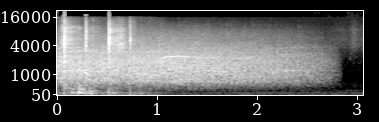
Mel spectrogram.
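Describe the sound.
A small group gives a faint round of applause to welcome a guest. The light, soft clapping holds briefly, then tapers away and stops just before the end.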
